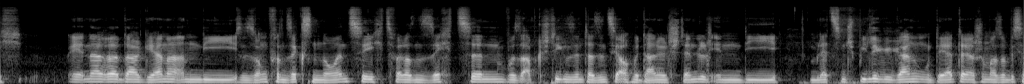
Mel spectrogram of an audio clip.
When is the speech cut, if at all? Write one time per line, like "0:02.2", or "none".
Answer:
0:02.4
0:07.1
0:08.1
